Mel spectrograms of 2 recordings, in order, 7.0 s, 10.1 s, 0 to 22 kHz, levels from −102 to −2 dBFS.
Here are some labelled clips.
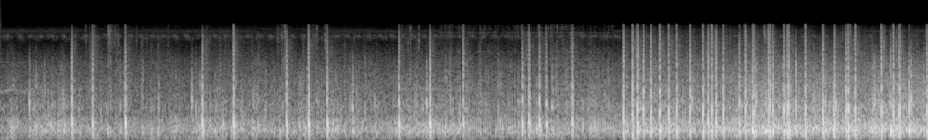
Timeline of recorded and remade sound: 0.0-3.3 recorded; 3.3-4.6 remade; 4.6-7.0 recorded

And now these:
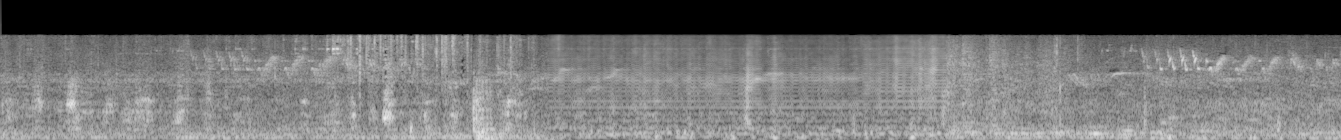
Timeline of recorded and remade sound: 0.0-4.1 recorded; 4.1-7.1 remade; 7.1-10.1 recorded

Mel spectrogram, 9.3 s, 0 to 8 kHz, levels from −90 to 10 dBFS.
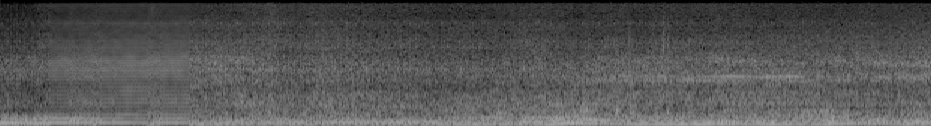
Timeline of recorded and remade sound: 0.0-0.5 recorded; 0.5-1.9 remade; 1.9-9.3 recorded

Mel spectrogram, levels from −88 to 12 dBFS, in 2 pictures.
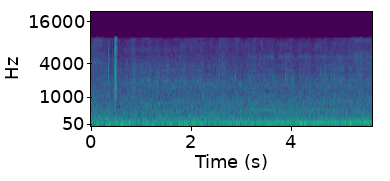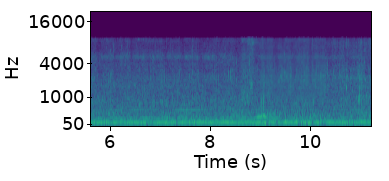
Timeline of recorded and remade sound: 0.0-9.0 recorded; 9.0-10.3 remade; 10.3-11.2 recorded

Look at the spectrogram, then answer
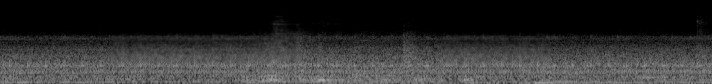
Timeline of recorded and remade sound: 0.0-1.1 recorded; 1.1-3.0 remade; 3.0-4.4 recorded; 4.4-5.5 remade; 5.5-7.1 recorded

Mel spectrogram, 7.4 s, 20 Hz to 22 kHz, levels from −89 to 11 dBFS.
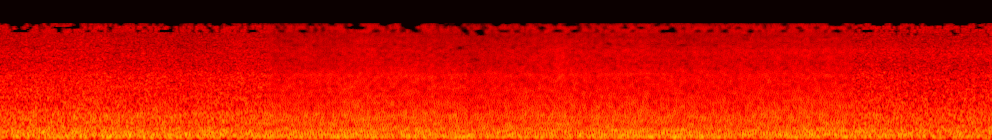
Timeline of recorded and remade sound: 0.0-2.0 recorded; 2.0-6.4 remade; 6.4-7.4 recorded

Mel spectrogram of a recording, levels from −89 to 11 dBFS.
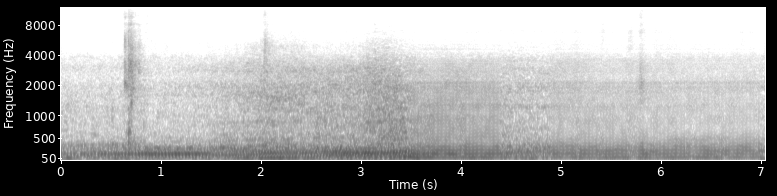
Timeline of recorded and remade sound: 0.0-3.5 recorded; 3.5-4.4 remade; 4.4-4.9 recorded; 4.9-7.0 remade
